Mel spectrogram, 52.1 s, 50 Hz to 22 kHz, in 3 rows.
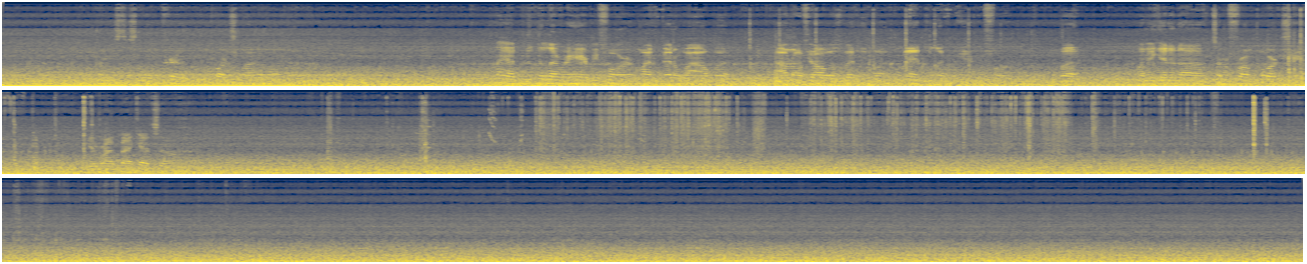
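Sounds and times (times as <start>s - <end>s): car engine idling: 0.0s - 38.0s.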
